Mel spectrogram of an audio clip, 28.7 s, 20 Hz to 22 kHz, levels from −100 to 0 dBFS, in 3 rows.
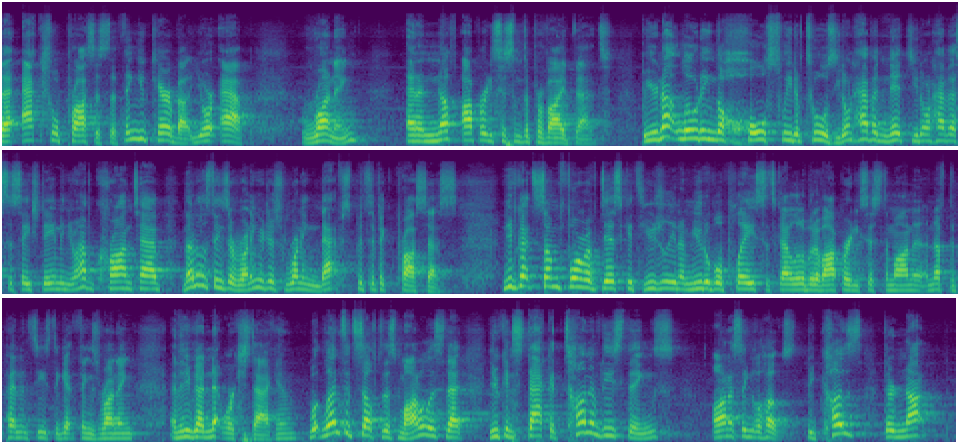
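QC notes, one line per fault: Nothing stood out on listening.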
